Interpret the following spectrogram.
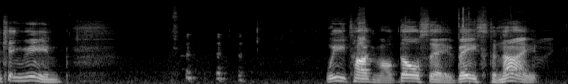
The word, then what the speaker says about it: Dulce: Is it pronounced Dulce? It's Dulce, man.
